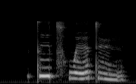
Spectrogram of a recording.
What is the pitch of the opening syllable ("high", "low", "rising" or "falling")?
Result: high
